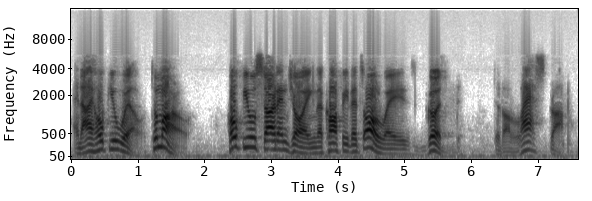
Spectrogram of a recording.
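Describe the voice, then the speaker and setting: A man's voice: medium pitch, huge pitch swings, unhurried, a little hiss or hum. A man delivering a 1950s radio sponsor message as announcer, with emphatic, folksy salesmanship. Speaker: commercial announcer. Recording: dull vintage 1950s radio recording.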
